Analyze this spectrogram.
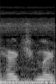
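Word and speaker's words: Herchmer: pick with Tony is spelled Pi K wi t o NE I hermer subdivision of the Hudson Bay Railway hermer spelled h e r c h m e r hey doggy he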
